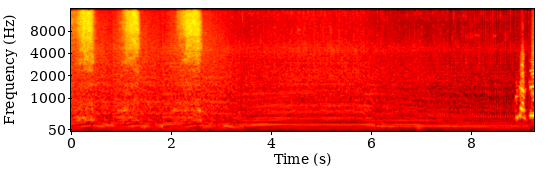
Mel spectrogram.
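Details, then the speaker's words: RPS 150cc Sport ATV brought in not running, carburetor suspected clogged, run on starting fluid while choked at full throttle: rough bursts then uneven wavering idle that sags; engine sputters and won't stay running. "is I'm choking the engine keep the rest up keep the rest up choking the engine trying to move more fuel through it hopefully any buildup is going to get sucked through the carburetor by doing this"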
